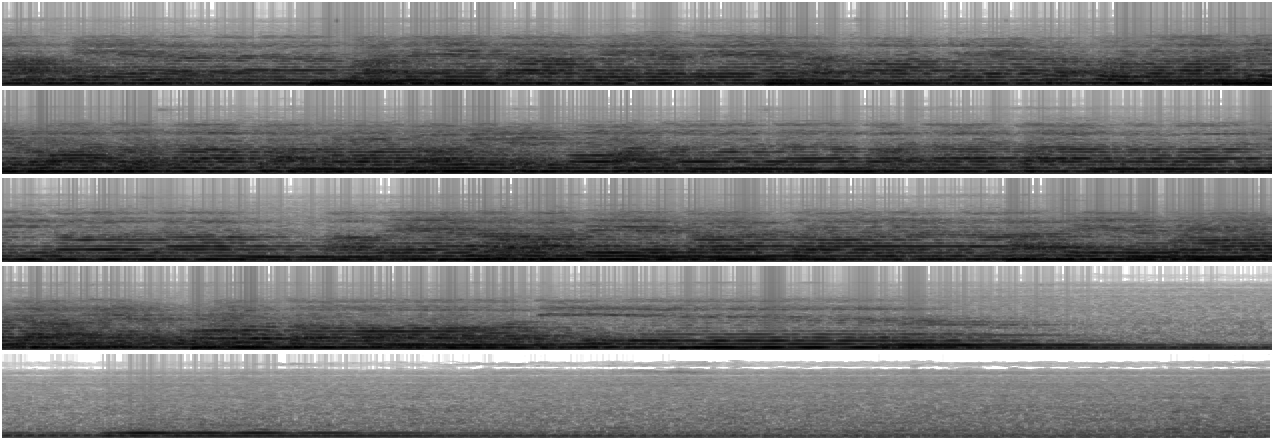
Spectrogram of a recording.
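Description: Buddhist monks chanting together in a low, steady recitation with a regular rhythm, during the extinguishing of the victory candle in a Thai amulet consecration rite. The chant dies away near the end.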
